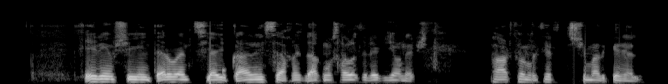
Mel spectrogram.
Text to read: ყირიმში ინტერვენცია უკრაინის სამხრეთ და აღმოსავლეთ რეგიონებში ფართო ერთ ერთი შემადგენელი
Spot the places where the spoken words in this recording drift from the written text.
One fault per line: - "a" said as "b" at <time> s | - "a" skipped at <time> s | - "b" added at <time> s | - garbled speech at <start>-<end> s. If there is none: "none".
none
